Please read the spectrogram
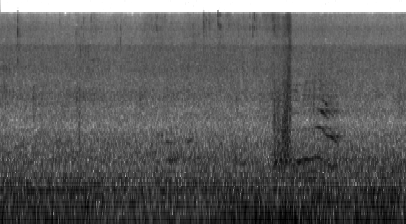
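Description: Steady low outdoor rumble, with one sharp click about four seconds in, followed by a brief faint high chirp.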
